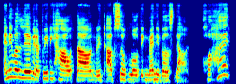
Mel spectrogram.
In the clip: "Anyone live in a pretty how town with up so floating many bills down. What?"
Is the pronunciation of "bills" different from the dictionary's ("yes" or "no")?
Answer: yes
